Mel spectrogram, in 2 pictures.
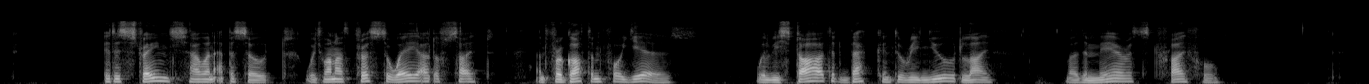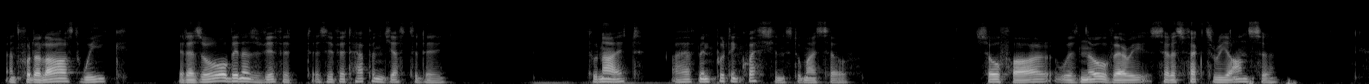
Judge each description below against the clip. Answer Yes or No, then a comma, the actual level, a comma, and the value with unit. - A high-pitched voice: No, low, 115 Hz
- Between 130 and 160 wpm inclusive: Yes, slow, 135 wpm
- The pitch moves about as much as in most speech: Yes, average, 3.9 semitones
